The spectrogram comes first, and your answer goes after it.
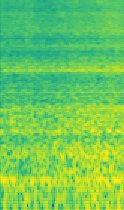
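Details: Hotpoint dryer after repairing a broken main drum shaft, which had caused a loud friction noise: a smooth, even drum rumble with no knocks or scraping. Normal running.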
